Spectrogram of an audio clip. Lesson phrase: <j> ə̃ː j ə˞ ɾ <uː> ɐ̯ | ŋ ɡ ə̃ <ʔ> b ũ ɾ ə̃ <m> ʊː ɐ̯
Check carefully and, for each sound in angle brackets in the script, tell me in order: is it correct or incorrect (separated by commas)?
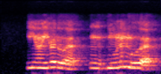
correct, incorrect, correct, correct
